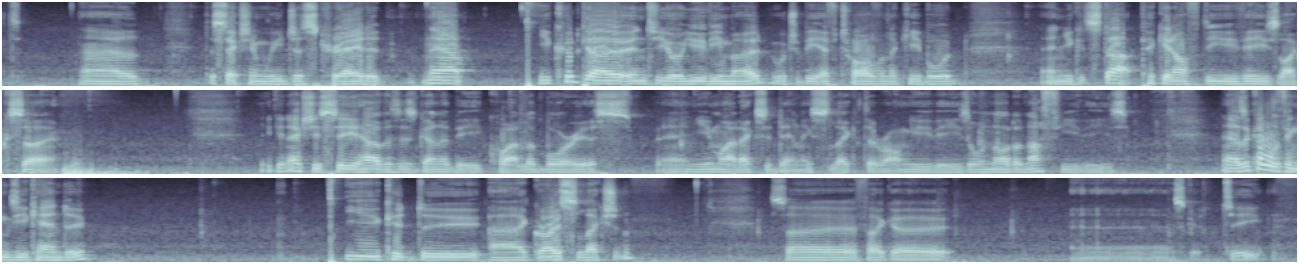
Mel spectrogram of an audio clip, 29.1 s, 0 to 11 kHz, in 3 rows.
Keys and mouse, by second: 3.0 alt+right click, 5.0 alt+middle click, 6.5 F12, 7.7 alt+right click, 8.8 click, 11.5 ctrl+shift+click, 13.8 alt+middle click, 14.9 ctrl+shift+click, 15.6 alt+right click, 16.0 w, 16.4 click, 17.0 ctrl+z, 17.5 alt+right click, 18.1 alt+middle click, 18.5 click, 19.2 alt+middle click, 19.5 alt+right click, 21.0 alt+middle click, 26.4 ctrl+2.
